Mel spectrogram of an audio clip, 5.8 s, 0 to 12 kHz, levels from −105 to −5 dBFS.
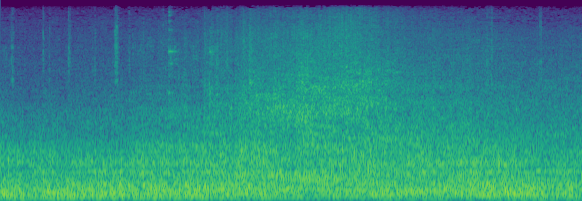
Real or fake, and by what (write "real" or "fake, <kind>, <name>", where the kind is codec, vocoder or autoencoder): real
